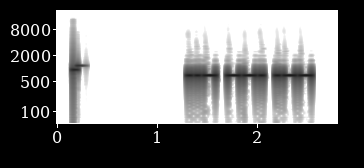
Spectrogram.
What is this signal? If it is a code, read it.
Morse code, heard as a keyed tone, about 30 wpm, 700 Hz. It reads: UGW
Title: USA Call Sign Postfixes - 3 Letters 30wpm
